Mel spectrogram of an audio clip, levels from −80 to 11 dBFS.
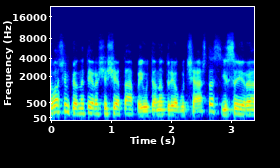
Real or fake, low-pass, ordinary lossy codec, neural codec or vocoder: real; 9.9 kHz; Opus, 24 kbps; none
